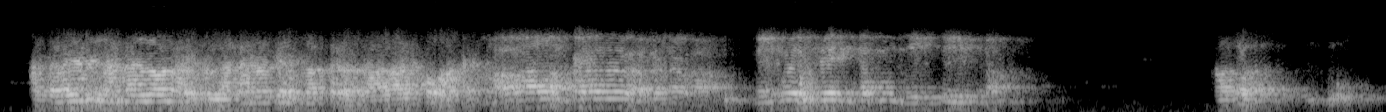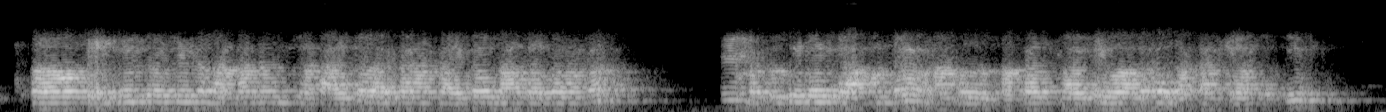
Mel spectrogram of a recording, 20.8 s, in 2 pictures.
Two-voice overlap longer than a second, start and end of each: none

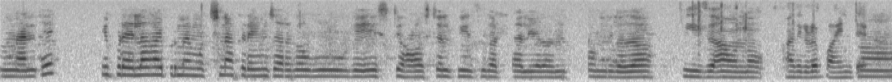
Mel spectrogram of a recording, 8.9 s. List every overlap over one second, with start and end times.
none

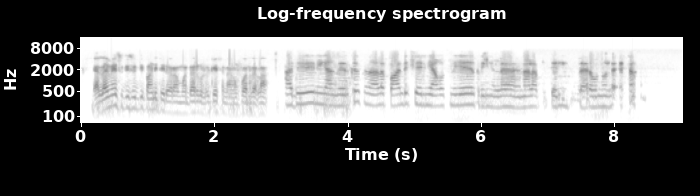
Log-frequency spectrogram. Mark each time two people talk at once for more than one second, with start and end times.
none

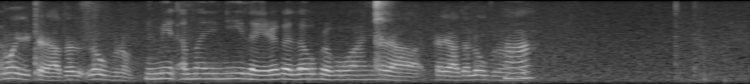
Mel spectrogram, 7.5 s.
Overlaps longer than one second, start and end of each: none

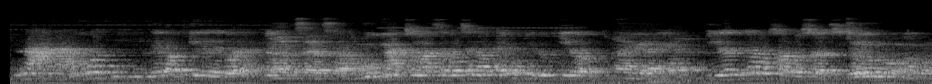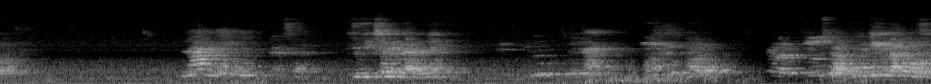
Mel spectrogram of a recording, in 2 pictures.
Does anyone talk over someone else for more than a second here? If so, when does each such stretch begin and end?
none

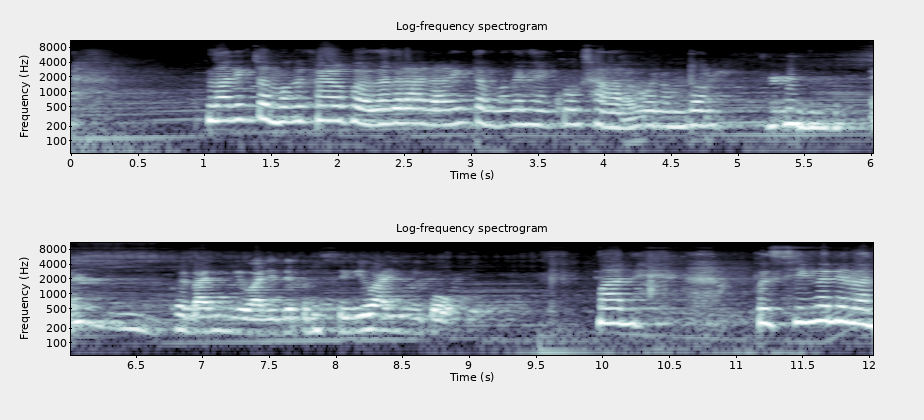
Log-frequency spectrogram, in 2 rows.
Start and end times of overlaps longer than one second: none

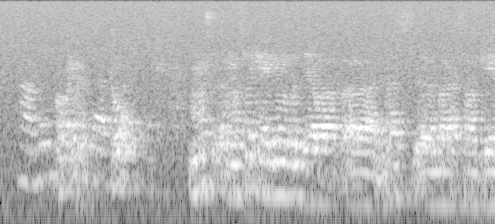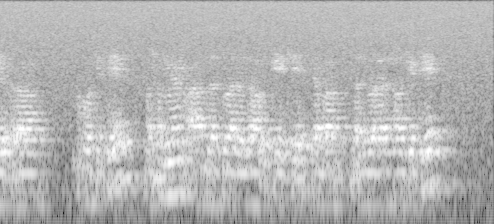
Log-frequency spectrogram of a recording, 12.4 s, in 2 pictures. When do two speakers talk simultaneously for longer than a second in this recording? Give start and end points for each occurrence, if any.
none

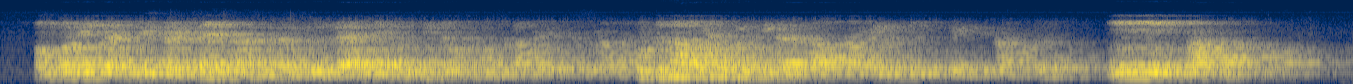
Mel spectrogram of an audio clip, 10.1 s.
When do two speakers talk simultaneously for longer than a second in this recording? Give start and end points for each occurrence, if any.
none

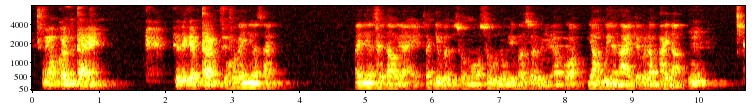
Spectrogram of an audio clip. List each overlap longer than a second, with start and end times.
none

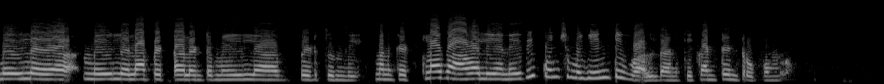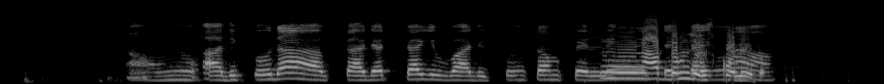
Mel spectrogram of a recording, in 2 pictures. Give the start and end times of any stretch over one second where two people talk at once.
14.9-16.2

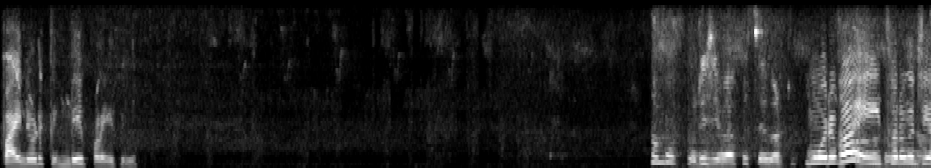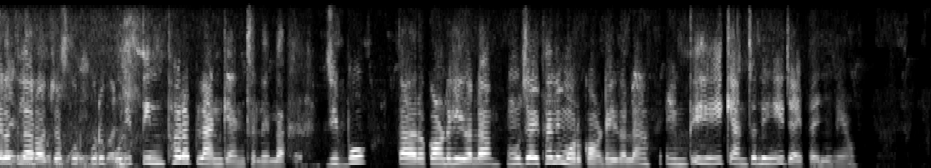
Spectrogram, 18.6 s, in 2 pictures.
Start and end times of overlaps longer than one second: 8.4-10.6

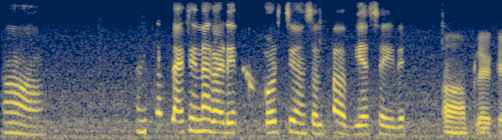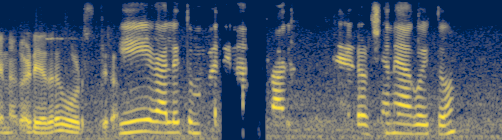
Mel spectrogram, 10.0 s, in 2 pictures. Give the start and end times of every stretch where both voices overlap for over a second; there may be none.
none

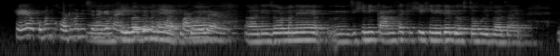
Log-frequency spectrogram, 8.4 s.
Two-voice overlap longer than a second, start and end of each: 1.4-3.0

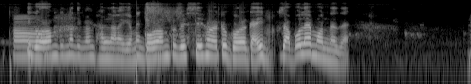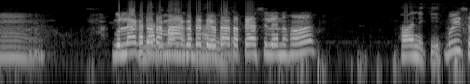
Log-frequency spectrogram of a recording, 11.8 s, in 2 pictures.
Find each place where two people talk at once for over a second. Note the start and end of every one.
7.6-8.8

